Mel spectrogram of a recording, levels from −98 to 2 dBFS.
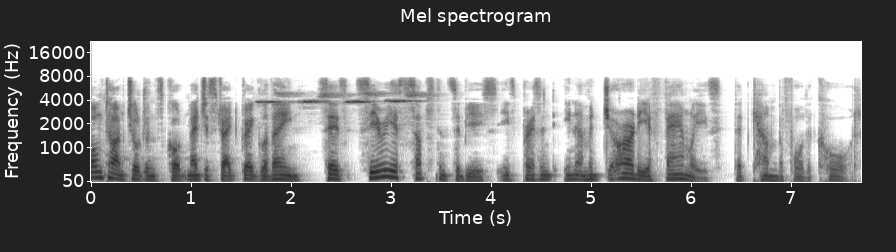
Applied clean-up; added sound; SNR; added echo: classical method log-MMSE.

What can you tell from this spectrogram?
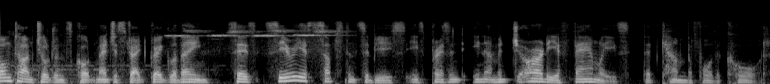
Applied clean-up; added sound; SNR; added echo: none; Bird; 9 dB; none.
